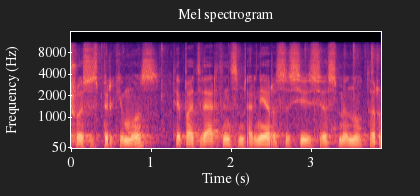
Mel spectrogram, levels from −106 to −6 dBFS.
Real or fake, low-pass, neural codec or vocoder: real; 10.8 kHz; none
